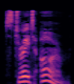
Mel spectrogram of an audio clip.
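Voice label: "straight-arm", British English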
